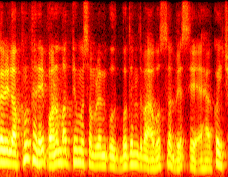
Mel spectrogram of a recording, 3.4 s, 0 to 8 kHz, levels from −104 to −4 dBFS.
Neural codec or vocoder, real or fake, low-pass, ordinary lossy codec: codec, 16 kHz, 0.8 kbps, ZipCodec; fake; none; none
